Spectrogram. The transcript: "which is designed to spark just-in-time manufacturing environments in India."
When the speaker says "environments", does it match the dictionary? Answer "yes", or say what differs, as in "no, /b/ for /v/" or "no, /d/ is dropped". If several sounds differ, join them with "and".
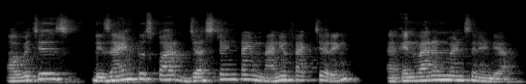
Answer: yes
